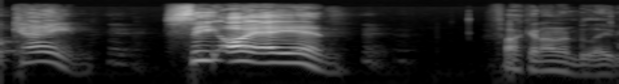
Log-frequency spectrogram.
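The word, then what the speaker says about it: Cian: Is that how I pronounce his name, Cyan? Cat? Well, you put an I before the A. That's how you spell Kane.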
